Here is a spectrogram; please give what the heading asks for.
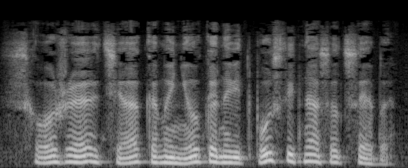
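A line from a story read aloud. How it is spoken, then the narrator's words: Saddened. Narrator (Ukrainian): посмутнілим голосом сказав моряк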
